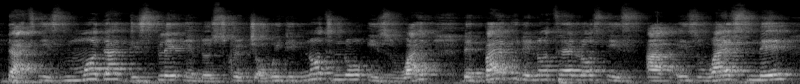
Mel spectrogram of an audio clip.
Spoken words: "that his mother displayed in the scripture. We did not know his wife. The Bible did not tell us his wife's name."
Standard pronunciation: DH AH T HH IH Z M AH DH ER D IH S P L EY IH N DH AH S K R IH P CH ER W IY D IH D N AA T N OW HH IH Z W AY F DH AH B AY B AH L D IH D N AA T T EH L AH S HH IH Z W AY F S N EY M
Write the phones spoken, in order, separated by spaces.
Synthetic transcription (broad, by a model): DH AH T HH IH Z M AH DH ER D IH S P L EY IH N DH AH S K R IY P CH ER W IY D IH D N AA T N OW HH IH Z W AY F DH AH B AY B AH L D IH D N AA T T EH L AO S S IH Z W AY F S N EY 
